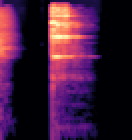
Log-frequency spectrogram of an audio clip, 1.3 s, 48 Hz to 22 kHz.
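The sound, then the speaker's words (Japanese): Glasses clink together in a toast to two people's coming of age, a bright ringing chime that fades over about half a second, following the tail of an earlier clink. Clear, with no voices. “では2人の成人 ×2 に乾杯乾杯”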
